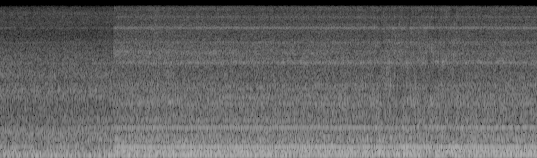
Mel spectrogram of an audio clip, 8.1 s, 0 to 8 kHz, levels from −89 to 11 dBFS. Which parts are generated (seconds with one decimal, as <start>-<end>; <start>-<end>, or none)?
5.6-6.9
